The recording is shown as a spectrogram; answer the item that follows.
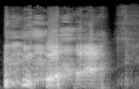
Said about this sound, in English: Excuse me, I've got a cough.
